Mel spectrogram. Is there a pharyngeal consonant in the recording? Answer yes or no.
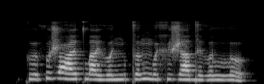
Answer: yes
